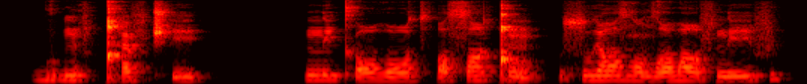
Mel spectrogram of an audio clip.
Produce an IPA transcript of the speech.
ɡ u ɡ ẽ f ǃʰ æ f t͡ʃʼ i | n i kʼ oː ðˤ oː t͡sʼ i sˤ æ ǃ õ | sʷ iː zˤ ẽ zˤ e ðˤ æː f n iː f

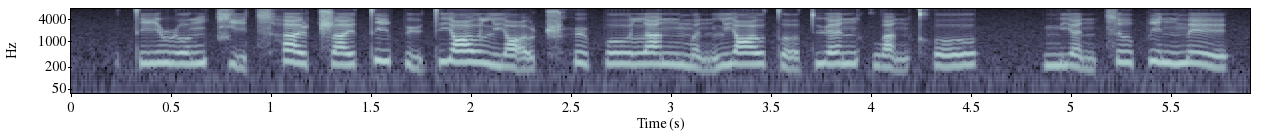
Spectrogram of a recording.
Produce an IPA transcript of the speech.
t̪ i˧˥ ɻ ɤ˧˥ ŋ t͡ɕ ḭ˨˩ t͡sʰ a˥˩ ɪ̯ ʈ͡ʂ a˧˥ ɪ̯ t̪ i˥ p y̰˨˩ t̪ j ɑ˥ ʊ̯ l j ɑ̰˨˩ ʊ̯ ʈ͡ʂʰ ɻ̩˥˩ p o˥ ʊ̯ l a˥ n m ə̰˨˩ n l j ɑ˥ ʊ̯ t̪ ɤ̰˨˩ t̪ ɥ ɛ˥ n k w a̰˨˩ n kʰ o˧˥ ʊ̯ | m j ɛ̰˨˩ n t͡s ɹ̩˥ p i˥˧ n m e˥˩ ɪ̯

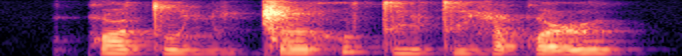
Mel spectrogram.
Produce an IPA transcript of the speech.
qʷ œ t o ʎ u ǀ œ h u t i t i ʎ u qʷ ɑ ɭ ʉ

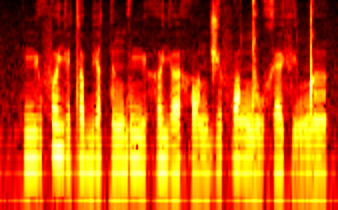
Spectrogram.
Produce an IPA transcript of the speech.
mʲ u˧ f ə˦ j ɪ˧ t ʌ˧ bʲ ɑ˧ t ə̃˧ ŋ ɡ u˦ mʲ ʊ˧ h ə˦ j ɜ˨˦ h ɔ˨ n d͡ʒ ɪ˧ f ɒ˦ ŋ͡ǃ u˨ x ɛ˧ fʲ ʊ˨ ŋ͡ǃ ə̃˧

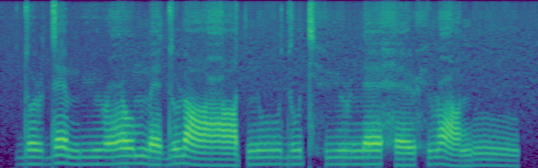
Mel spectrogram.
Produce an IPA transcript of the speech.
d o˨ ɭ d ɛ˦˨ m yː˨ ɭ ʕ o˦ m ɛ˨ d u˦ ɳ ɑː˨ ʕ ɑː˨ tʲ n uː˦ d uː˦ tʲ h yː˦ ɭ n ɛː˦ h ɛː˨ ɭ h y˦ ɳ ʕ ɑ˨ ŋ uː˦˨

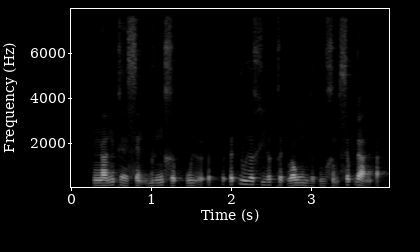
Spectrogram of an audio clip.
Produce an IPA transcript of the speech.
ŋ a˨˦ n k ɛ̤˨˩ s ɛ̰˧˨ n ɓ ɨ˨˦ ŋ x ə˨˩ p̚ h w ɨ̰˧˨ ə̯ ʔ | ʔ ə˦˥ t̚ v ɨ˧ ə̯ x i˨˦ ə̯ k ə˨˩ t̚ l ɔ˧ w m i̤˨˩ ə̯ ʔ ṳ˨˩ x ə̰˧˨ m s ə˦˥ p̚ ɗ a̰˧˨ ŋ ʔ

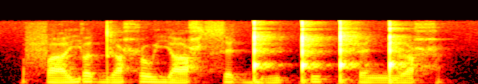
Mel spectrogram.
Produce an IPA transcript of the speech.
f a j ʌ d ə ħ u j a ħ s ɛ ɡ͡ǃ ɨ ǃ ɨ ǃʰ ɛ ŋ͡ǃ ə ħ

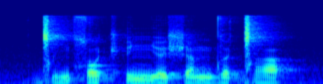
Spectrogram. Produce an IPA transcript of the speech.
ɡ͡ǀ e n s ɔ t͡ʃʼ e ɲ ɛ ʃ a n d ɐ ɡ͡ǀ a

